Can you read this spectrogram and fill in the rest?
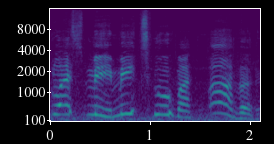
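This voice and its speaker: An actor playing a wronged elder son, crying out bitterly and passionately in a Bible audio drama. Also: male voice, extremely high pitch, expressive, slow, over a noisy crowd, full character voice. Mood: anguished. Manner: impassioned, bitter.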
